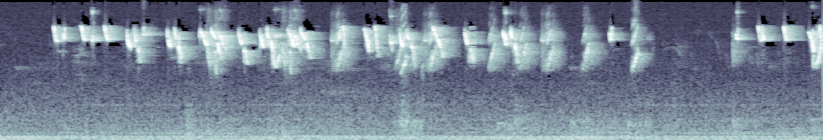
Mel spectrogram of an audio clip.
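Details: Kept saffron finch warming up and getting fired up: a lively stream of high, clipped chirps and twittering notes, delivered rapidly for several seconds before a short gap and a few final chirps.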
